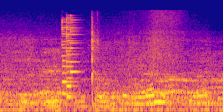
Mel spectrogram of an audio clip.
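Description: A single short, bright metallic clink, over the murmur of voices.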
